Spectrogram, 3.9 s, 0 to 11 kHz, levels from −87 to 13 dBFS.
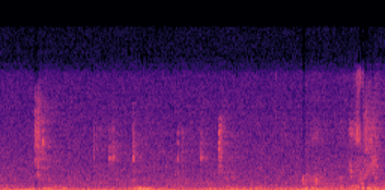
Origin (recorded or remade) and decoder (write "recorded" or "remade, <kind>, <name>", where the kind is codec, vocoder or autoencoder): remade, vocoder, BigVGAN v2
